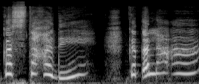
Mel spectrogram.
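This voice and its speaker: A woman's voice: very high voice, lively intonation, moderate pace, sharp tone, no room sound, heavily acted. A woman playing a perky, inquisitive young friend in an Ilocano radio drama. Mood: curious, perky.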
